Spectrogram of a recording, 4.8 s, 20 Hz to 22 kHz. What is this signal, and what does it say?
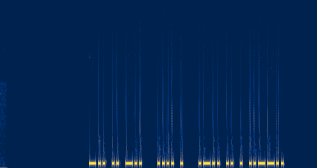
Morse code, heard as a keyed tone, about 36 wpm, 700 Hz. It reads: DID HE LIE?
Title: Sentences from Top 1600 Words 35wpm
